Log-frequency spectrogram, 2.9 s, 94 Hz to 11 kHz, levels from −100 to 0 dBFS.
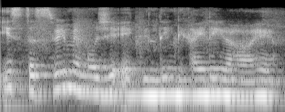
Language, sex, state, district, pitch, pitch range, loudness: Hindi, female, Arunachal Pradesh, Papum Pare, 195 Hz, 190-220 Hz, -14 LUFS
